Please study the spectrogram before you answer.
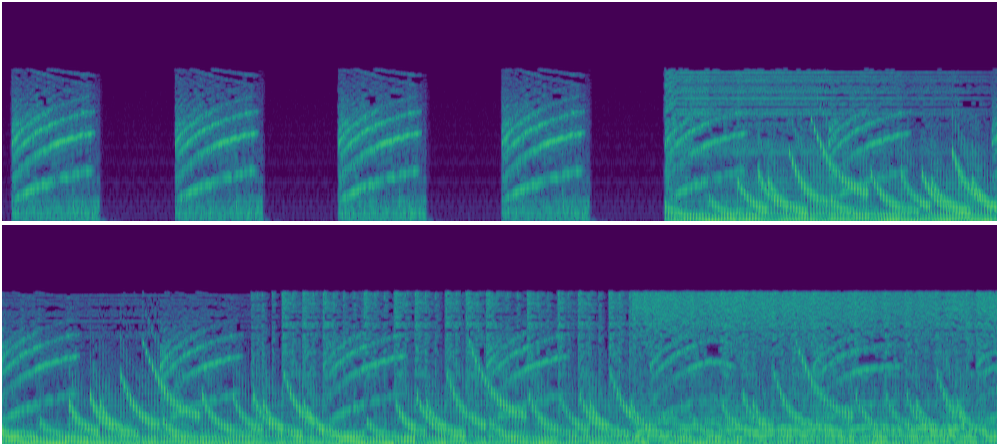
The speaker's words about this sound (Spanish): Una semana más llegan las sirenas, llegan las alertas de seguridad.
